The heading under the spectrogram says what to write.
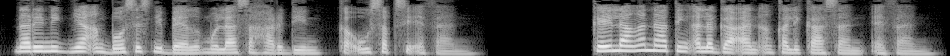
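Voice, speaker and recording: In a dry, clean studio recording, a woman narrates a scripted romance story full of drama. She has a Filipino accent and a mid-range voice with a darkish quality.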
